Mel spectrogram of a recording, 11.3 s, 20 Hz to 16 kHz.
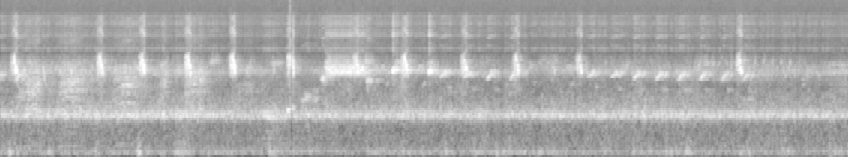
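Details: Bald eagle eaglet, hatched 10 April and now growing dark feathers, at its nest in Davenport, Iowa, on 29 April 2023 while an adult female feeds it. High, thin chirps come in a rapid repeated series over a steady electrical hum.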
